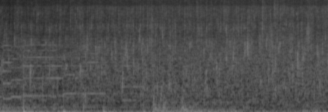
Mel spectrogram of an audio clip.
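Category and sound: nature, rain falling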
